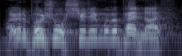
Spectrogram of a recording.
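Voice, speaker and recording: A man voicing a foul-mouthed, violent old Santa Claus in a spoken story, mocking and shouting threats. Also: very high voice, very animated, fast, faint music behind, pitched above the performer's own voice, heavily acted. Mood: mocking, angry.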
